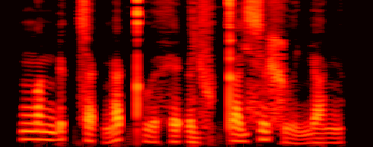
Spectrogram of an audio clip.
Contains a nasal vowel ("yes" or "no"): no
